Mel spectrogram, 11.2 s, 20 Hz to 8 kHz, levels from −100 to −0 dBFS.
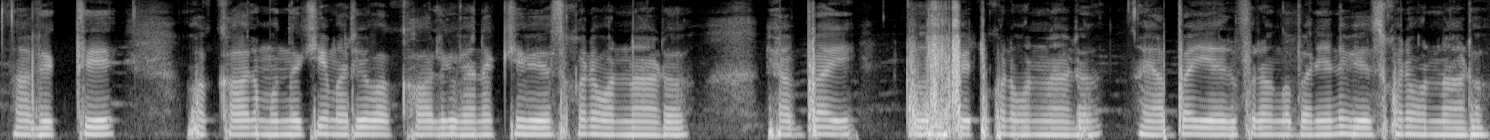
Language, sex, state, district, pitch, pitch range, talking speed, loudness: Telugu, male, Andhra Pradesh, Srikakulam, 145 Hz, 145-150 Hz, 125 wpm, -20 LUFS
